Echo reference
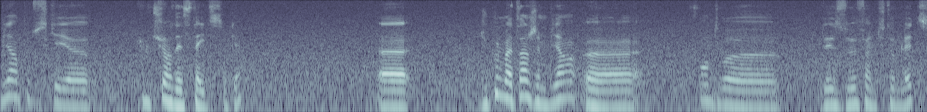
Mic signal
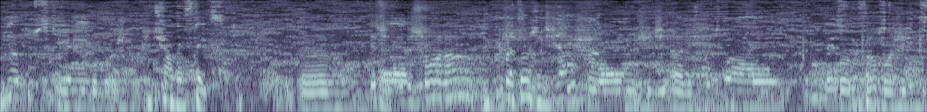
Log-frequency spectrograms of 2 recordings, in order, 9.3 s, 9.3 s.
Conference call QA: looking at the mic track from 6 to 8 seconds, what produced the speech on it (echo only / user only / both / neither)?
both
